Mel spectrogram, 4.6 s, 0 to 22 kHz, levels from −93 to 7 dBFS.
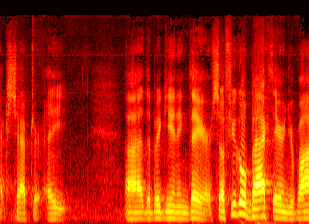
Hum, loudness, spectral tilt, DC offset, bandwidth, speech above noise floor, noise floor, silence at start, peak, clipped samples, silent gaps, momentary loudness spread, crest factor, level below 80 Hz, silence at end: none; -17 LUFS; -5 dB/octave; under 0.1%; 16.5 kHz; 31 dB; -48 dBFS; 0 s; 0 dBFS; under 0.1%; none; 15 LU; 16 dB; -56 dBFS; 0 s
